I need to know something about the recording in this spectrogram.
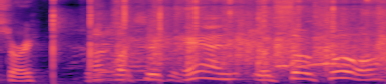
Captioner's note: group applauds; audience applauds; group chattering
